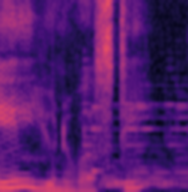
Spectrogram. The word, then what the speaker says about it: university: Let me tell you the answer, that in this word, the sound of the letter U is Y, not U.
